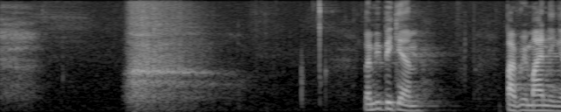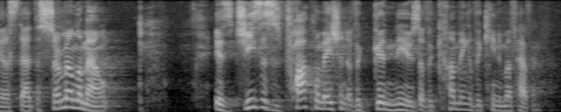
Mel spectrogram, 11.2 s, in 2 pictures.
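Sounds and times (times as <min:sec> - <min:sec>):
preacher's deep breath during a sermon: 0:00.0 - 0:02.6
speech: 0:03.6 - 0:04.3, 0:05.1 - 0:06.8, 0:07.7 - 0:11.2.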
